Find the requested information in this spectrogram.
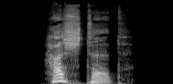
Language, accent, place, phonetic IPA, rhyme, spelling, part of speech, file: German, Germany, Berlin, [ˈhaʃtət], -aʃtət, haschtet, verb, De-haschtet.ogg
- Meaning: inflection of haschen: 1. second-person plural preterite 2. second-person plural subjunctive II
